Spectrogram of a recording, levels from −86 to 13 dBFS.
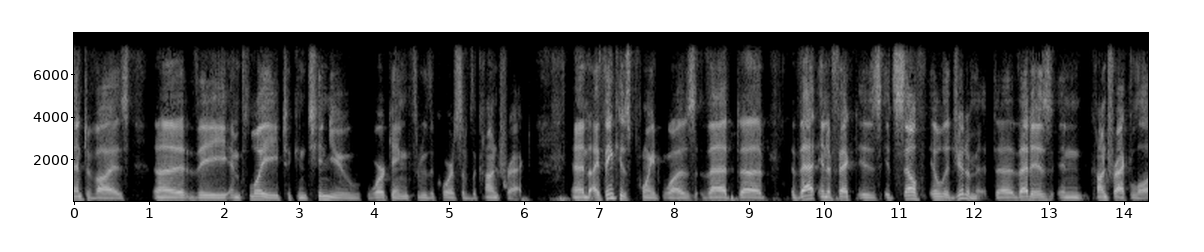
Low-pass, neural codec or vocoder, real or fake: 7.2 kHz; none; real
